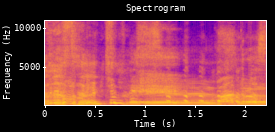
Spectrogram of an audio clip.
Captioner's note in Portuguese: Risadas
